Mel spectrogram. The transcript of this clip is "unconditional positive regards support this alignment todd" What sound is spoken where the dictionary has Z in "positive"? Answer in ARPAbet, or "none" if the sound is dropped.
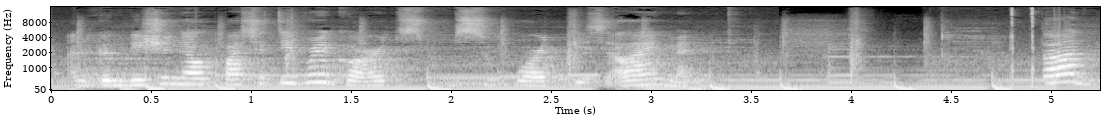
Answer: S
